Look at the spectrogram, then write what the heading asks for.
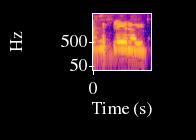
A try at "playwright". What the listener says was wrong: प्ले राइट नहीं पढ़िए बेटा, प्ले रिट। प्ले रिट था वो। प्ले प्ले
